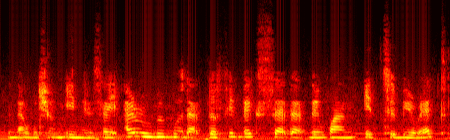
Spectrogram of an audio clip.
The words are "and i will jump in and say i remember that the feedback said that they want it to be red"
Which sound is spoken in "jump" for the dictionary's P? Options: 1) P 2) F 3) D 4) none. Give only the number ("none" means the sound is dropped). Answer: 4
